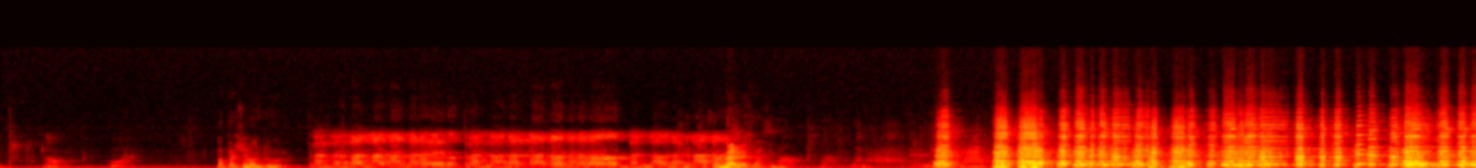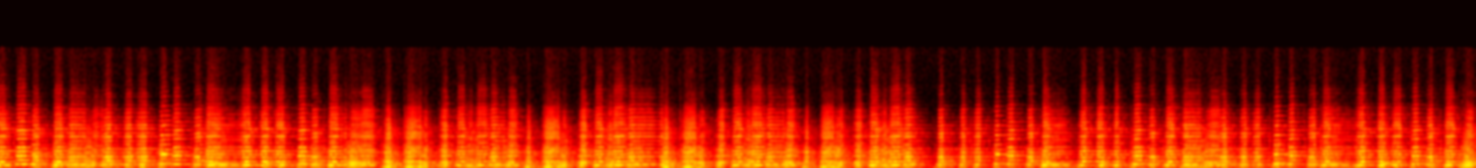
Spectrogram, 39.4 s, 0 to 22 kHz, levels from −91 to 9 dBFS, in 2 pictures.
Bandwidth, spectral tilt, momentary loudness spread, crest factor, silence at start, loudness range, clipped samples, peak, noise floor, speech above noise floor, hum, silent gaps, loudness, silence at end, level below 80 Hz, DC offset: 11.5 kHz; -2.5 dB/octave; 19 LU; 16 dB; 0.7 s; 18 LU; under 0.1%; -6 dBFS; -59 dBFS; 34 dB; none; none; -21 LUFS; 0 s; -48 dBFS; under 0.1%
